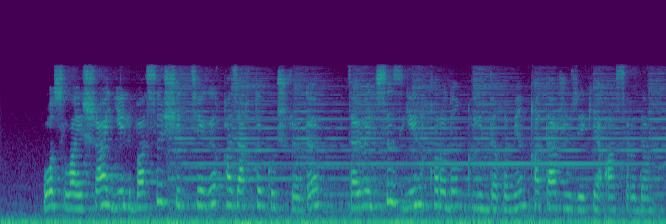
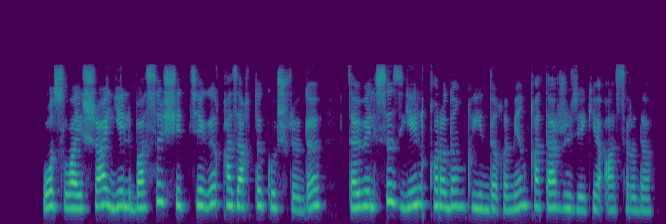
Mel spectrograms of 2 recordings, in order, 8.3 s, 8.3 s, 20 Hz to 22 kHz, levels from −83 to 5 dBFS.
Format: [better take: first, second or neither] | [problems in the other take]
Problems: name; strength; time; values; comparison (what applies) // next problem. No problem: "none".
second | background sound (Church bell); 2 dB below the speech // room echo; dies away in 2.6 s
